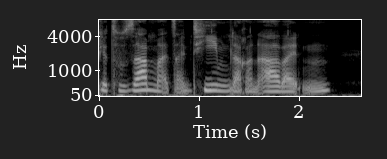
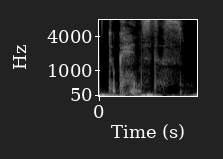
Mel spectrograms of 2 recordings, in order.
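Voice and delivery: whispered aside; 9 dB quieter than usual. Real, not acted. Vertrauliche Nebenbemerkung an den Hörer.

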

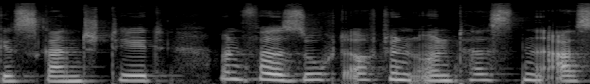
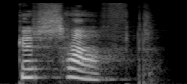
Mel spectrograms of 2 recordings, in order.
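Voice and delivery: high, loud cheer; triumphant little elf's jubilation; 8 semitones higher, 6 dB louder than usual. A narrator's reading. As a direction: burst out in triumph. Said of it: "jubelt sie".

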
